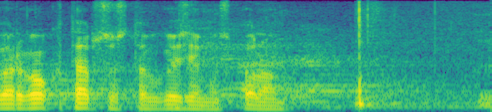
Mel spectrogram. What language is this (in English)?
Estonian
